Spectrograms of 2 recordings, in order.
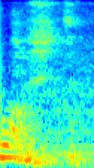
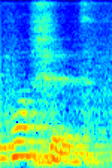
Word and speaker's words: washed: the past washed washed if you listen carefully I'm putting the T sound on the end washed and dimes is a D sound um weighted I isn't it so there's an extra syllable that what a very common mistake for students is to always add an extra symbol a symbol sorry so instead of washed they say wash it okay that that I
